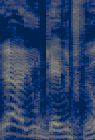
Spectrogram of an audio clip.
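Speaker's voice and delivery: put-on posh accent. Retelling a surprise phone call from a caller asking for him: posh english voice. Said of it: "a very posh Englishman picked up and goes".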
